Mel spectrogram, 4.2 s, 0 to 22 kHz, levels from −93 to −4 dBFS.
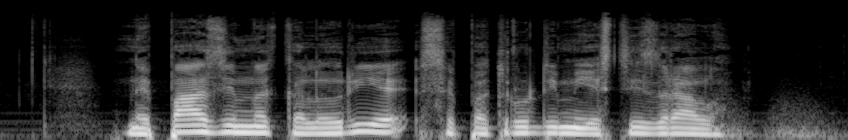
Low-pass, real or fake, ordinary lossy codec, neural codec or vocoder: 19.8 kHz; real; MP3, 96 kbps; none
